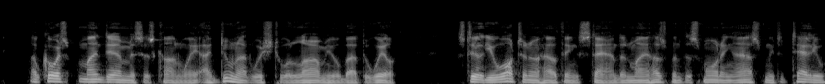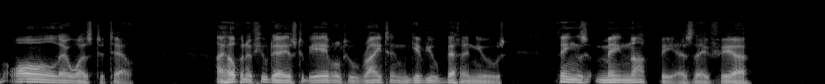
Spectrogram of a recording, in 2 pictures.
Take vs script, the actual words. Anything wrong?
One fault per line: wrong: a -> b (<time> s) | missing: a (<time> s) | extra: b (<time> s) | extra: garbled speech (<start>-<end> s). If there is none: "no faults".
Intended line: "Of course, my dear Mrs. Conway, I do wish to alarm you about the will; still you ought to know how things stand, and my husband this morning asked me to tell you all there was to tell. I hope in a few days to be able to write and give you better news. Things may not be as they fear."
extra: not (2.3 s)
